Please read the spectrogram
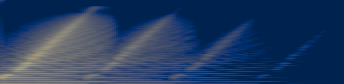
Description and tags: wah synth sound mad with Alsa Modular Synth
synth, wah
